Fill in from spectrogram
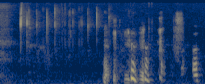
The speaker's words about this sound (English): So, while you're doing that, I'm going to roll some dice.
